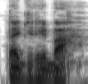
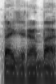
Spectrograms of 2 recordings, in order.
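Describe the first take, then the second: First: The vowel after the r is 'i'. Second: The vowel after the r is 'a'. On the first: The speaker calls it right. "दुरुस्त लफ्ज है तजरिबा" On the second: The speaker calls it wrong. "ये दोनों गलत हैं"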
